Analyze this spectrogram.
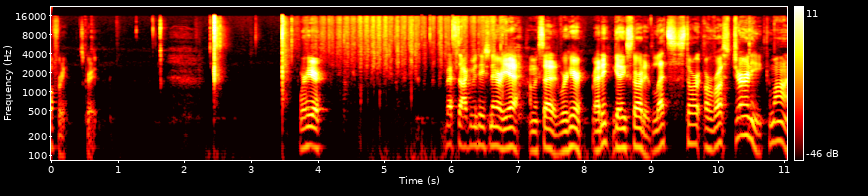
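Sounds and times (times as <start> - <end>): hand scratching stubbled chin: 3.8 - 6.8.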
